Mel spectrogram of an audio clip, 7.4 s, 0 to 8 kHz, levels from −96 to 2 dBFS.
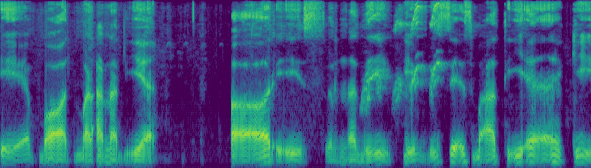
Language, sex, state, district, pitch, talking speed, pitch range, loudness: Hindi, male, Jharkhand, Jamtara, 375 Hz, 120 wpm, 320-500 Hz, -15 LUFS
